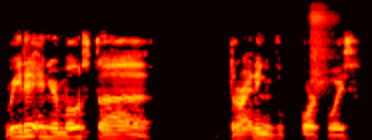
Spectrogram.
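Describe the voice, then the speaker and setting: A man at a tabletop game speaks in a mid-range voice, a little slowly, hesitating and trailing off with lots of fillers. The player's audio is dry and dull, from a lo-fi mic with no room sound.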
